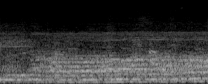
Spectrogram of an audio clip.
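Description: Many voices chanting a Buddhist mantra together in a steady, sung chant.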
